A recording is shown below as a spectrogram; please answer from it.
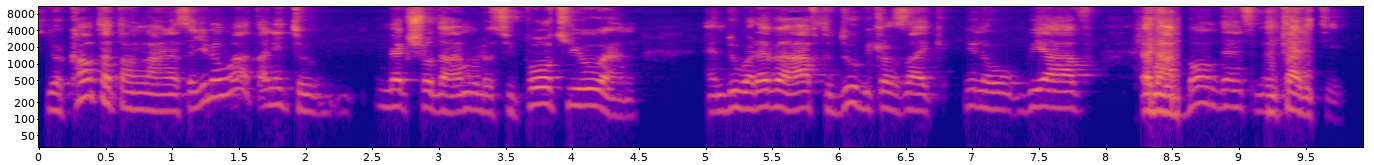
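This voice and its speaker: A man's voice: on the high side, a little fast, warm tone. A man with a French accent, a business guest on a live stream interview, talking animatedly with many fillers and restarts. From Gabon.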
